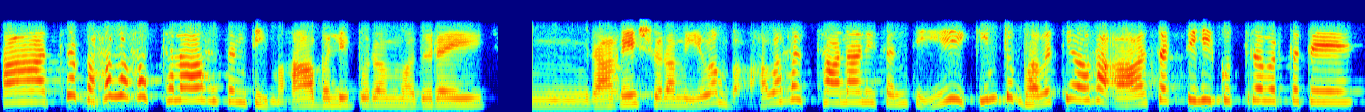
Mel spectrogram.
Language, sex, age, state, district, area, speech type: Sanskrit, female, 45-60, Karnataka, Mandya, urban, conversation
